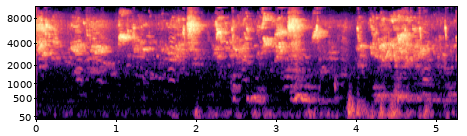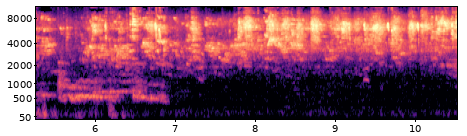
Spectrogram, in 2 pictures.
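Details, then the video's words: Finches playing and eating, giving many high, thin chirps and twitters overlapping in a dense chatter, with a few lower notes midway and occasional wing flutters or thumps. "Cute Birds Chirping Sounds | Beautiful Finches Playing and Eating"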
